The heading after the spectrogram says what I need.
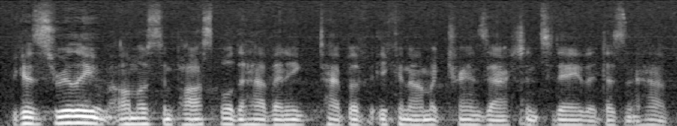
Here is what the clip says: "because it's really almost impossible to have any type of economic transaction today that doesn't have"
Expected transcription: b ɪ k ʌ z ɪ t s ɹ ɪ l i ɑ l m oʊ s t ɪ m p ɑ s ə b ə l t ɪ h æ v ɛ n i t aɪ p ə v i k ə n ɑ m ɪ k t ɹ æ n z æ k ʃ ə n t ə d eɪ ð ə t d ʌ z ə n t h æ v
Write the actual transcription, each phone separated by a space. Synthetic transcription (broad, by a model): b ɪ k ʌ z ɪ t s ɹ ɪ l i ɑ l m oʊ s t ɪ m p ɑ s ə b l t ɪ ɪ v ɛ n i t aɪ p ə v i k ə n ɑ m ɪ k t ɹ æ n z æ k ʃ ə n t ə d eɪ ð ə t d ʌ z ə n t h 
